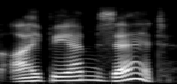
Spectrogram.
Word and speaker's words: IBM Z: about AI acceleration on IBM Z so take it away thanks for the introduction Marcus although I would add we say IBM z um I'll just get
